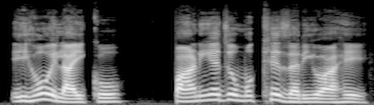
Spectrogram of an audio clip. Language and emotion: Sindhi, neutral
